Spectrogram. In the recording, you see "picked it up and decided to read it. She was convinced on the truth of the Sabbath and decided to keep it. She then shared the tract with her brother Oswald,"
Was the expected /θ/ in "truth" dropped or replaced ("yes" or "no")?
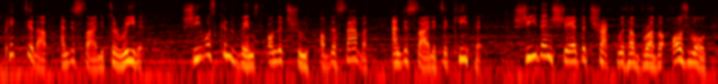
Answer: no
